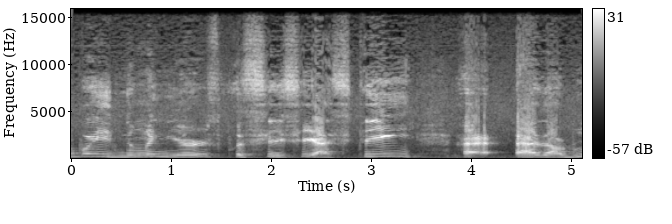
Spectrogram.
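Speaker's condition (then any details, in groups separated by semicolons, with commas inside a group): Cerebral palsy; present from birth, affects movement, cannot use hands; speech noticeably affected, may sound drunk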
